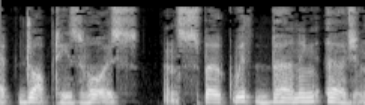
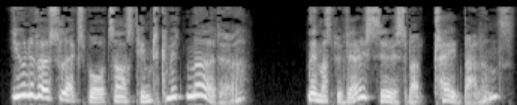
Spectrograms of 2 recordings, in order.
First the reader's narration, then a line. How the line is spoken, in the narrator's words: Agnes said playfully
